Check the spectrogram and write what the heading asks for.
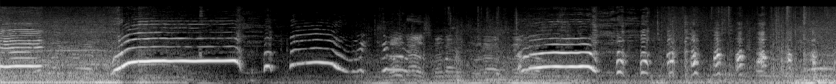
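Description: A woman's long, high-pitched screams, three in the first six seconds, then quick bursts of laughter, as the 1974 Steyr-Puch Pinzgauer 710K goes over an off-road obstacle. The truck's engine hums low underneath, plainest at the start.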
